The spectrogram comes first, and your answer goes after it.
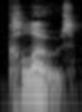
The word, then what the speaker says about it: clothes: is a little confusing the pronunciation because of that spelling it's just one syllable close close everybody is wearing clothes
